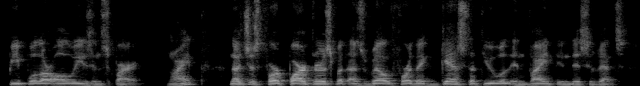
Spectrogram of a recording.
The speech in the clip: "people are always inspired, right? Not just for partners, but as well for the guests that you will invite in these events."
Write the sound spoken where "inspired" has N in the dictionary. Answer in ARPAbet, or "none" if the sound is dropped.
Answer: N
